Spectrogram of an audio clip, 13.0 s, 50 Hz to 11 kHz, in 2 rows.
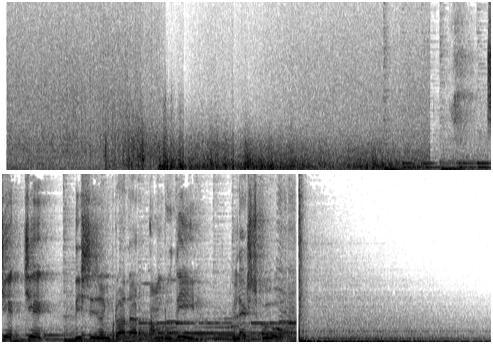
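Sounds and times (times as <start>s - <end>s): steady rain: 0.1s - 6.3s
rumbling thunder: 1.3s - 5.8s.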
